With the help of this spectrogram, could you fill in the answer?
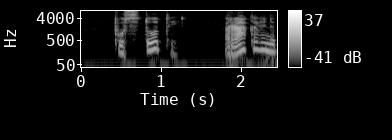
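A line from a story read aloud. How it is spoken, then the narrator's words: Muttered. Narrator (Russian): пробормотал он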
